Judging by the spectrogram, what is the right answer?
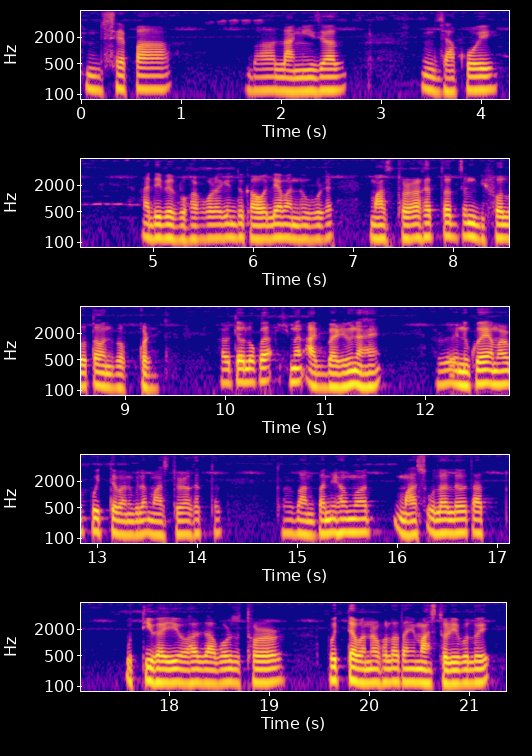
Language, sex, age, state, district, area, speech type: Assamese, male, 18-30, Assam, Darrang, rural, spontaneous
